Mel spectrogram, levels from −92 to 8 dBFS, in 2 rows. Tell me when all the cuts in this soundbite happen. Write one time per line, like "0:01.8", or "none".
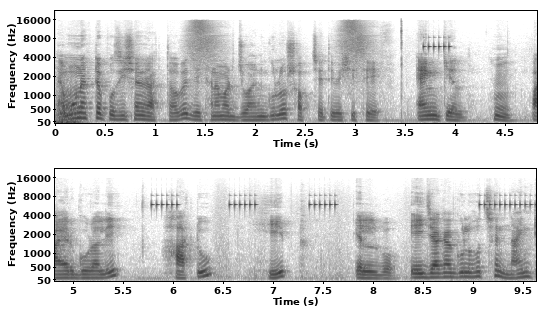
0:03.4
0:08.3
